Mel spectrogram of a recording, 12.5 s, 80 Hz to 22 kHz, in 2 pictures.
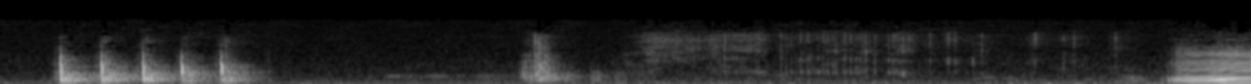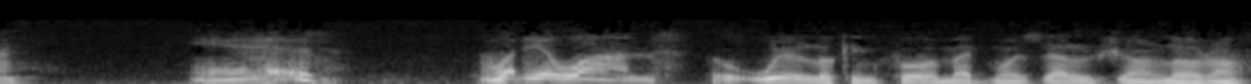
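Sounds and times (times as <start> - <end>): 
quick firm knocking on a door: 0.2 - 1.4
brief creaking wavering sound: 3.1 - 6.0
speech: 8.8 - 12.4.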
